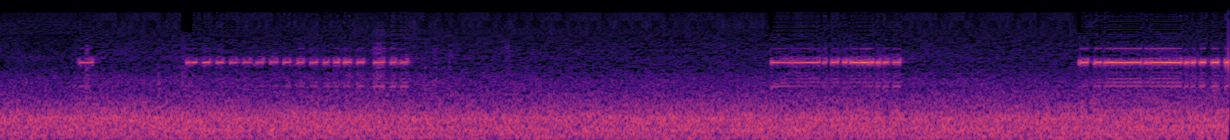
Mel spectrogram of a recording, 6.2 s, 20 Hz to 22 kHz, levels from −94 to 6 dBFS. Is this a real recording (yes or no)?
no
